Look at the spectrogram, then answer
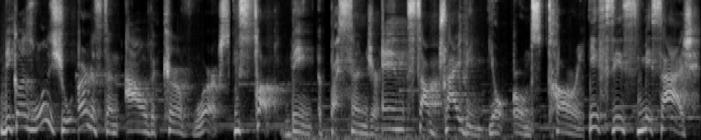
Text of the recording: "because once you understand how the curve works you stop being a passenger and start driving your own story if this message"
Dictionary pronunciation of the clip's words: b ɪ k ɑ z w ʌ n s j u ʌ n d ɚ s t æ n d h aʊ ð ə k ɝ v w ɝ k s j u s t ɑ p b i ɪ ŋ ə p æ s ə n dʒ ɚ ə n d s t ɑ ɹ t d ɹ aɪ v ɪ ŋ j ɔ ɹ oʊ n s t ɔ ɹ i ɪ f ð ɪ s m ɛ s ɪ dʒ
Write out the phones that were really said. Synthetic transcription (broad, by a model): b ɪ k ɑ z w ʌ n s j u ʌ n d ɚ s t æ n d h aʊ ð ə k ɝ v w ɝ k s j u s t ɑ p b i ɪ ŋ ə p æ s ə n dʒ ɚ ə n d s t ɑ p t d ɹ aɪ v ɪ ŋ j ɔ ɹ oʊ n s t ɔ ɹ i ɪ f ð ɪ s m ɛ s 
